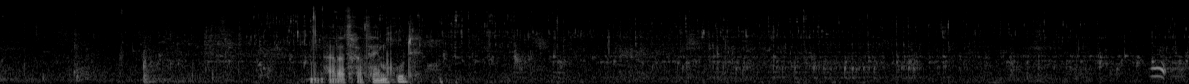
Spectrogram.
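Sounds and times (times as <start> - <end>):
child pouring water into a baptismal font: 1.3 - 11.8
speech: 3.3 - 4.3.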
